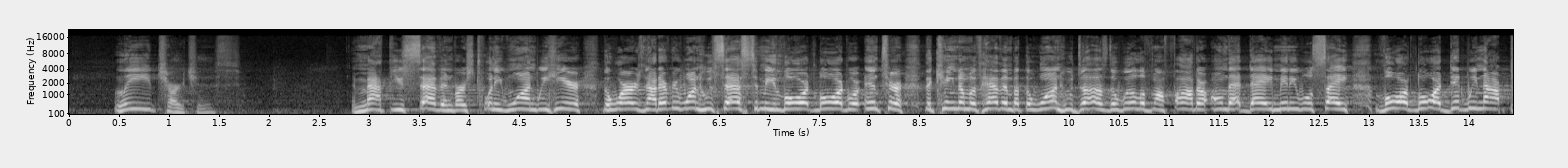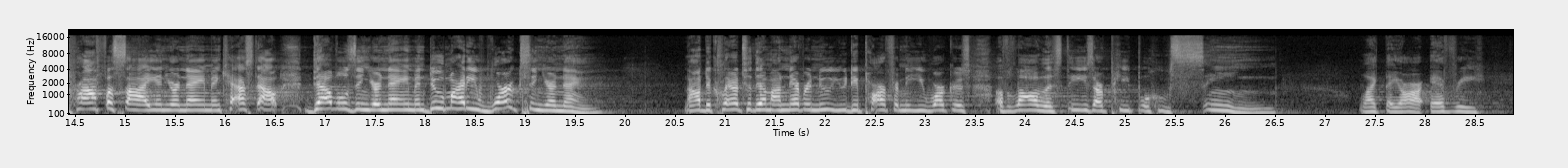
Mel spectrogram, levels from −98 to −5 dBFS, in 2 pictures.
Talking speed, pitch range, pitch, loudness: 185 wpm, 220-270 Hz, 250 Hz, -26 LUFS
